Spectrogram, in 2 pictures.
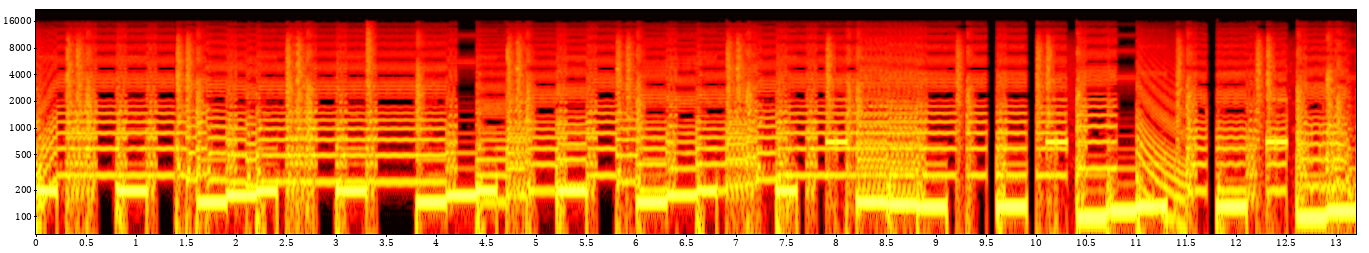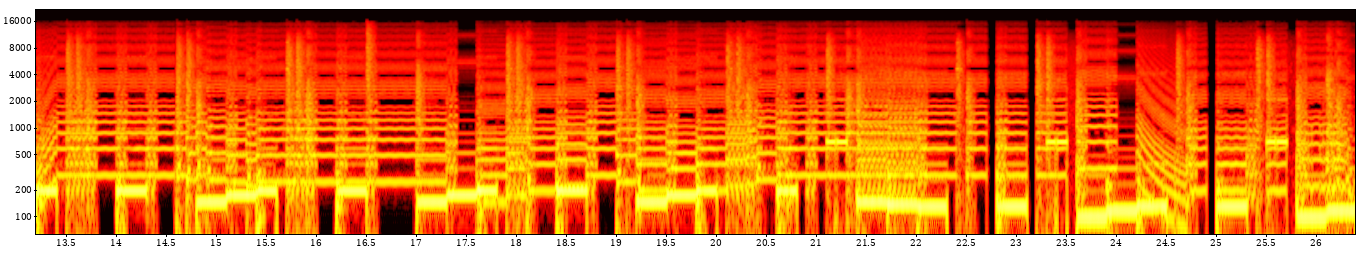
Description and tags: Inspired by Undertale,(bc of the "leitmotif" thing), this was all made in famitracker in 2hrs and I hope you like it!
Chan Records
